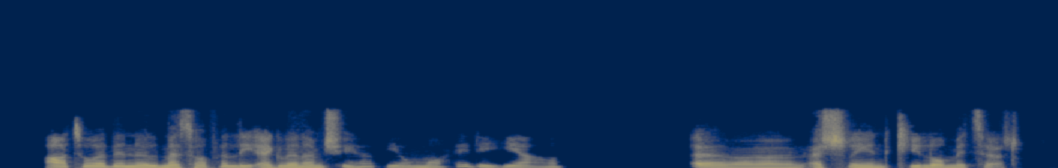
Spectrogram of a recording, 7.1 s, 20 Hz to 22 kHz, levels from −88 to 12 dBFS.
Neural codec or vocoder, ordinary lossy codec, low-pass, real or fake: codec, 16 kHz, 0.5 kbps, X-Codec, WavLM features, trained on Multilingual LibriSpeech; none; none; fake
